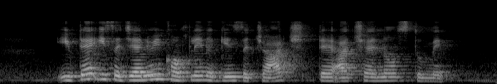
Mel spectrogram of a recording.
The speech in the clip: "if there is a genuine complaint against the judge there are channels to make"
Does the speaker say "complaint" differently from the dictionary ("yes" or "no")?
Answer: yes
